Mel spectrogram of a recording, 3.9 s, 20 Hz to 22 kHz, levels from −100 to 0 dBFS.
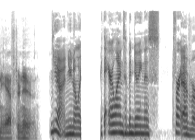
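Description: Right after "you know", at 1.62 s, the speech just drops out and stays silent until 2.02 s, a gap of about 0.4 s. That's a playback stall: the audio stops mid-flow and then resumes where it left off rather than skipping ahead. The likely cause is the player running dry on data, or its output thread getting blocked long enough that nothing reached the device until it recovered.

From 2.02 s to 3.63 s you get the catch-up at higher speed. Having fallen behind during the stall, the player is resampling its queued backlog so it runs at 1.25 times normal speed. Because it's plain resampling, not time-stretching, the pitch rises with it, roughly four semitones, so the speech sounds hurried and noticeably chipmunky for about a second and a half before it drops back to normal rate and pitch.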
